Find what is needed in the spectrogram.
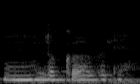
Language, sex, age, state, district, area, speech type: Odia, female, 18-30, Odisha, Koraput, urban, spontaneous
